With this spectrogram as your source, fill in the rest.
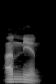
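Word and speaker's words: onion: plug drug under uncle இதிலே முதல் வார்த்தையை தவறாக உச்சரிப்பார்கள் ஆனியன் என்று சொல்வார்கள் சரியான உச்சரிப்பு அந்நியன் அதுபோல அங்கிள் என்ற வார்த்தையை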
